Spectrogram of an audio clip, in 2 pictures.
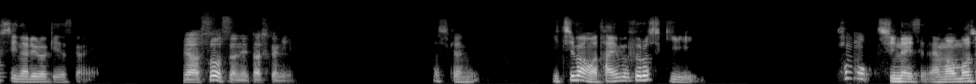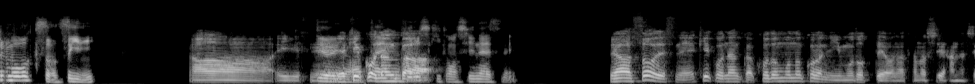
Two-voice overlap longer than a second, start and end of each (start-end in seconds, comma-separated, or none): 12.9-14.2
